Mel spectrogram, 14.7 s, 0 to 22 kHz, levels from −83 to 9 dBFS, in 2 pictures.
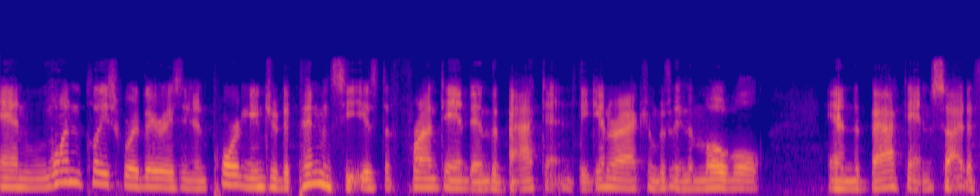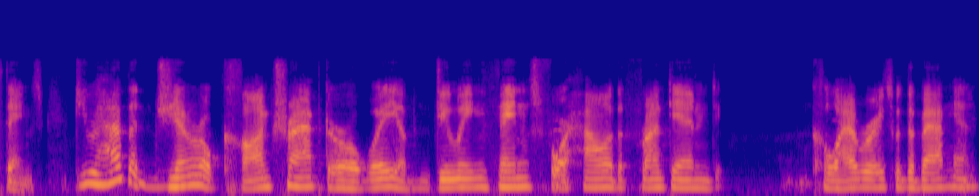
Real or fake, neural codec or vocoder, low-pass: fake; codec, 24 kHz, 0.9 kbps, WavTokenizer, medium music audio release; 7.2 kHz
